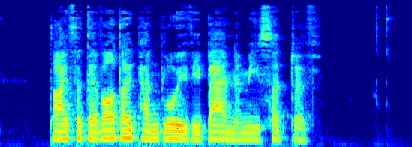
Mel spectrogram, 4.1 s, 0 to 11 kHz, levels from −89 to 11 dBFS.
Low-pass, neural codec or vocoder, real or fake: 9.9 kHz; vocoder, 44.1 kHz, 128 mel bands every 512 samples, BigVGAN v2; fake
